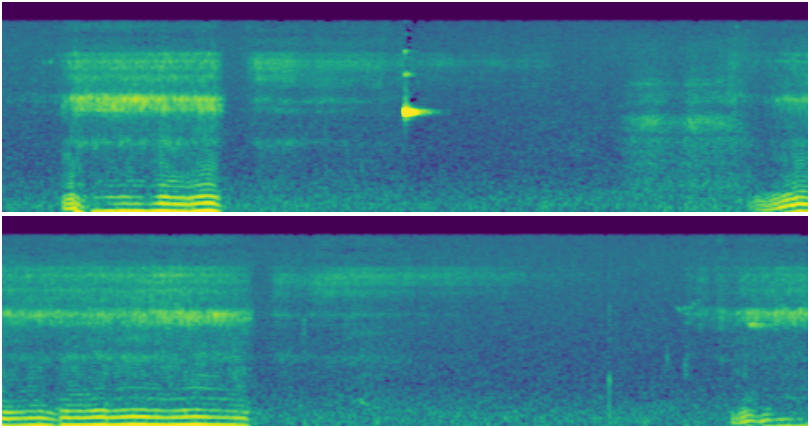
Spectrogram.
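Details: Male dog napping, heavily snoring and twitching, which he does all the time: slow, drawn-out low groaning snores of one to two seconds each, separated by long quiet gaps; snoring.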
